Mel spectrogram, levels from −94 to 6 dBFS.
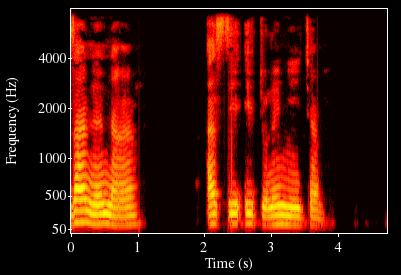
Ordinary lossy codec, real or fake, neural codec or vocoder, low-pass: AAC, 48 kbps; real; none; 7.2 kHz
